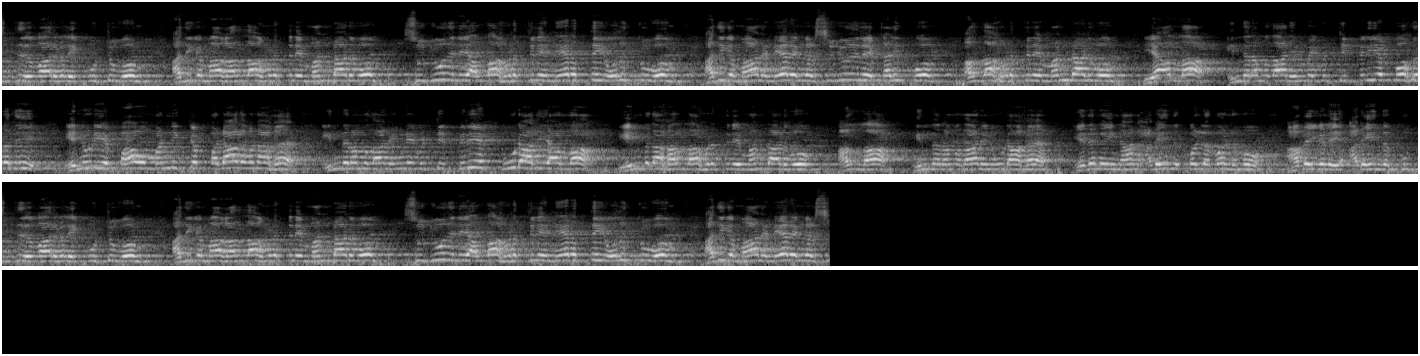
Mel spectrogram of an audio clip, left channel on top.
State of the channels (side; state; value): right; drops out; at 8.3 s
